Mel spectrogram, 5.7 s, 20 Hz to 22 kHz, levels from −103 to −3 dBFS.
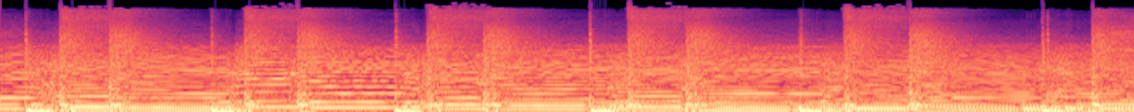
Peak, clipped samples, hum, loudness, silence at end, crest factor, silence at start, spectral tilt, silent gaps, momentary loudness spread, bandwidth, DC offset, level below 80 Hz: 0 dBFS; under 0.1%; none; -11 LUFS; 0 s; 10 dB; 0 s; -5 dB/octave; none; 2 LU; 18 kHz; under 0.1%; -14 dBFS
